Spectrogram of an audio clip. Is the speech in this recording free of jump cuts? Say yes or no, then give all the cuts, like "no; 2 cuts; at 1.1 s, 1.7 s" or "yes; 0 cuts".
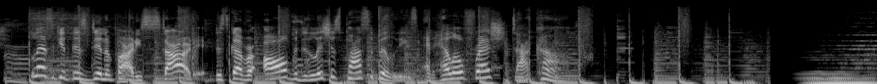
no; 1 cut; at 7.7 s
